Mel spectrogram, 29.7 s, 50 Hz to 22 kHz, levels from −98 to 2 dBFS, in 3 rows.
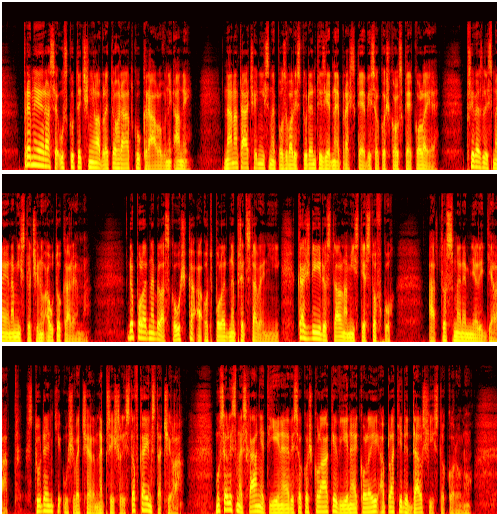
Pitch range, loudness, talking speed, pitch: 85-115 Hz, -25 LUFS, 120 wpm, 95 Hz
